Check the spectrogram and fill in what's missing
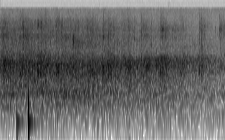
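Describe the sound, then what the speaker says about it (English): An audience at a basketball referee clinic claps together, a soft, distant wash of applause in a large room, with a couple of sharper knocks near the start. "Come on, clap, everyone."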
